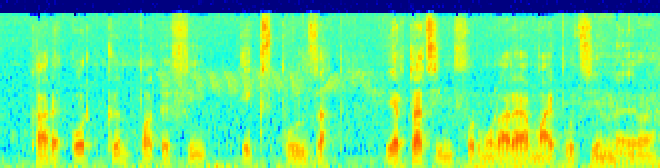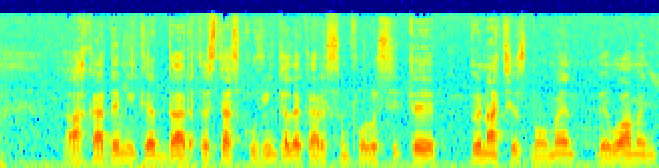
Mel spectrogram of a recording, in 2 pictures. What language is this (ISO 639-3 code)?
ron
